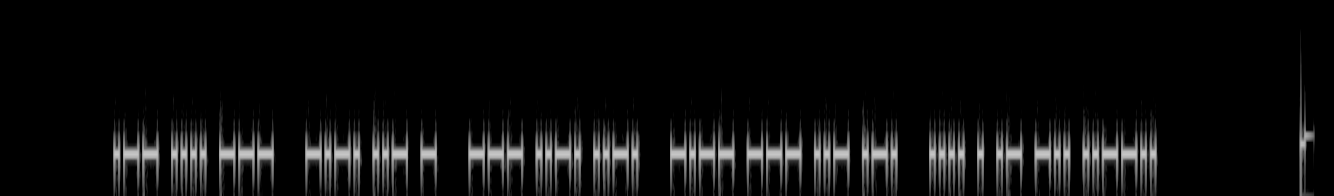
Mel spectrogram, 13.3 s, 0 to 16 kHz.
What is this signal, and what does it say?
Morse code, heard as a keyed tone, about 25 wpm, 700 Hz. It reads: WHO CUT OFF YOUR HEAD?
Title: Sentences from Top 1000 Words - Review Part 1 - 25wpm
